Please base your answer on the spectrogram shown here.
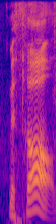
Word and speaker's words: Mythal: I hear fighting ahead methal that's how you pronounce it they still think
